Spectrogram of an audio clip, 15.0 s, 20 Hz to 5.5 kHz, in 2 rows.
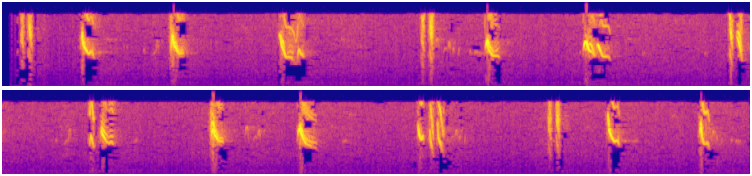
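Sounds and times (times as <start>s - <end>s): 
Western Bluebird calling: 0.2s - 2.1s, 2.7s - 3.2s, 4.1s - 5.2s, 5.8s - 6.4s, 7.0s - 8.9s, 9.5s - 12.2s, 12.8s - 14.9s.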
